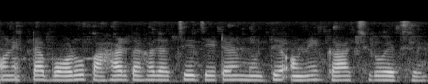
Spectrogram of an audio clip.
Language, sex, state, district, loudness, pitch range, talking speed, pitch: Bengali, female, Bihar, Katihar, -18 LUFS, 195-210 Hz, 155 wpm, 205 Hz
